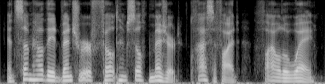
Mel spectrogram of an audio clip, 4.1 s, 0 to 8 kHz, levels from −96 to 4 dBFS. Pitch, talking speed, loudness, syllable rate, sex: 130 Hz, 145 wpm, -20 LUFS, 6.2 syllables/s, male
